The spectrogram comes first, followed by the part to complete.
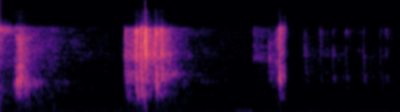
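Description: Computer keyboard keystrokes during editing in a code editor: one sharp clack about two-thirds of a second in, a lighter one near the middle, then faint scattered taps.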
